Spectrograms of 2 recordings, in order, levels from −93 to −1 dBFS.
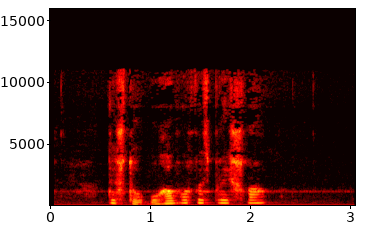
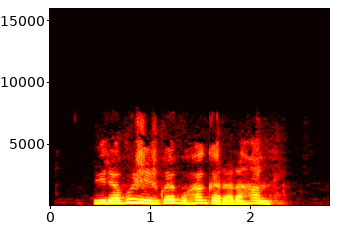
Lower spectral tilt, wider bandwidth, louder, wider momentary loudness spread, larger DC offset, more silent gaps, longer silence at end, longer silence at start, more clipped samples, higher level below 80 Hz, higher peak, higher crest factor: second, -3.5 dB/octave vs -8.5 dB/octave; first, 11.5 kHz vs 7.4 kHz; second, -37 LUFS vs -16 LUFS; about the same, 10 LU vs 8 LU; neither; neither; first, 0.9 s vs 0.55 s; first, 0.6 s vs 0.45 s; neither; second, -66 dBFS vs -58 dBFS; second, -16 dBFS vs -4 dBFS; first, 24 dB vs 12 dB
